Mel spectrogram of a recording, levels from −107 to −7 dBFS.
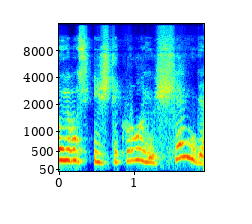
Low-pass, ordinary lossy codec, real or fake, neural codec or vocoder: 14.4 kHz; Opus, 32 kbps; fake; codec, 44.1 kHz, 3.4 kbps, Pupu-Codec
